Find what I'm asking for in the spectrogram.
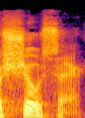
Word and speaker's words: Schoedsack: I was going to ask how to pronounce that. And Schoedsack? – His name is now Schoedsack.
